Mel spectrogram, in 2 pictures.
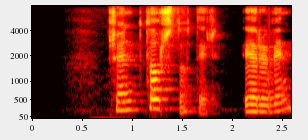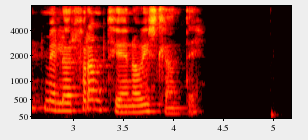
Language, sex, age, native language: Icelandic, female, 50-59, Icelandic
